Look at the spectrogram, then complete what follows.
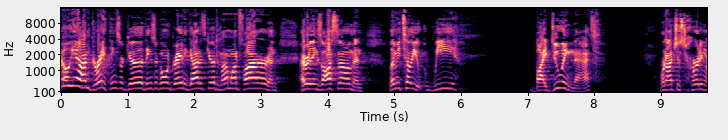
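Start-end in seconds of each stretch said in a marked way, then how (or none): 0.0-4.4 much higher, louder forced upbeat brightness; fake cheerfulness. Preacher mocking his own fake cheerful front to classmates. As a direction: sell a happy front you don't feel.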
